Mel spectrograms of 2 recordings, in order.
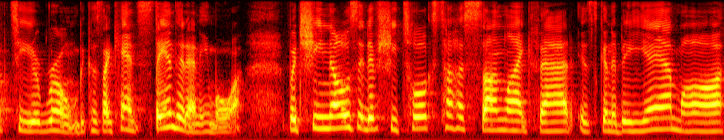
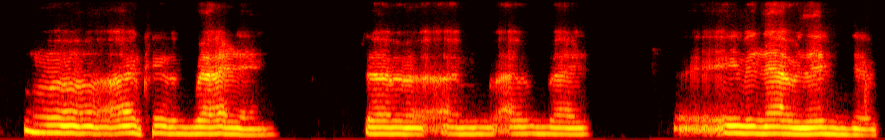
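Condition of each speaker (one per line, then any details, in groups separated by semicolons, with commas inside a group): No condition
Parkinson's disease; symptoms five years before diagnosis, speech and physical therapy; throat muscles affect speech and swallowing, possibly deadpan delivery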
